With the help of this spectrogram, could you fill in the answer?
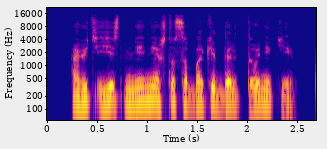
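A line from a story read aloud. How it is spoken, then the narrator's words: Grumbled. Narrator (Russian): пробурчал я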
